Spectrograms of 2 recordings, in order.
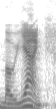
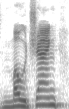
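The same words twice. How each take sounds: First: The name is pronounced with a Swedish accent. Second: The name is pronounced with an English accent.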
